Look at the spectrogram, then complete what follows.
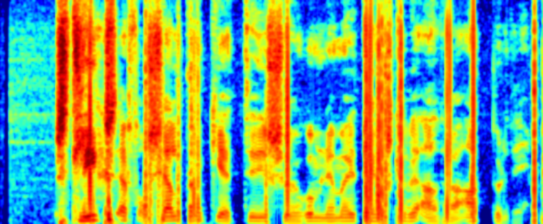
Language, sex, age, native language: Icelandic, male, 40-49, Icelandic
